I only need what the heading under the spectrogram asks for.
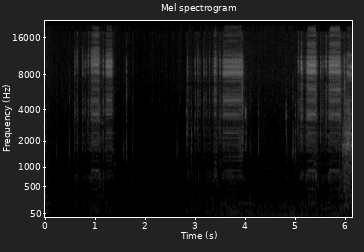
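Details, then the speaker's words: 7Artisans AF 35mm F1.4 Fuji X-mount lens autofocusing; short high-pitched buzzy bursts of about half a second in spurts, which the reviewer judges a micro motor that is a bit loud and buzzy. "That sounds like a micro motor to me. And so unfortunately it's a bit loud and it's a bit buzzy."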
